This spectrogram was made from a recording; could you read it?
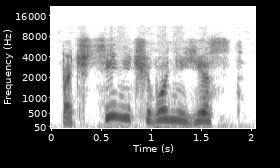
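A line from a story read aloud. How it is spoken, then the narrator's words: Quiet. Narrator (Russian): тихо говорила тетя Наташа Антону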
